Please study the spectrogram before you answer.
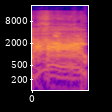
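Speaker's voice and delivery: high startled yelp; mock scream. Imitating aunt screaming at him, mock shriek. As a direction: shriek back in imitated fright. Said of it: "just screaming".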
